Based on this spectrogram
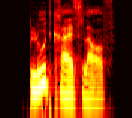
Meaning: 1. bloodstream 2. circulation (of the blood)
- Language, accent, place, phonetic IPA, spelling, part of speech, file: German, Germany, Berlin, [ˈbluːtkʁaɪ̯sˌlaʊ̯f], Blutkreislauf, noun, De-Blutkreislauf.ogg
